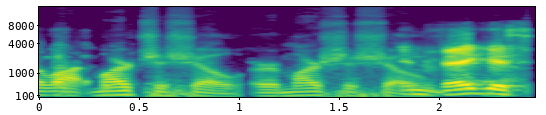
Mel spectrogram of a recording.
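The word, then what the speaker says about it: Marchessault: I hear that a lot March's show or Marsha show in Vegas it's the market show yeah John Marshall yeah yeah yeah at least none of that is better as bad as Don Cherry's pronunciation John massarole yeah yeah oh no that's even I know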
